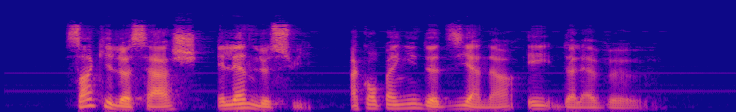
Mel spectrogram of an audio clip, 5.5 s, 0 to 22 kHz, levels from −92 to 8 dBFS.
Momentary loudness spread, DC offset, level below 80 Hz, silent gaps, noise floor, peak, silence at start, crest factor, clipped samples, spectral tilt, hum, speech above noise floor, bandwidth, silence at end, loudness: 11 LU; under 0.1%; -66 dBFS; none; -75 dBFS; -6 dBFS; 0.5 s; 22 dB; under 0.1%; -3 dB/octave; none; 48 dB; 10 kHz; 0.75 s; -26 LUFS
